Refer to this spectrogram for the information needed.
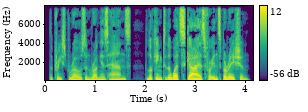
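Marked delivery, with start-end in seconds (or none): none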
